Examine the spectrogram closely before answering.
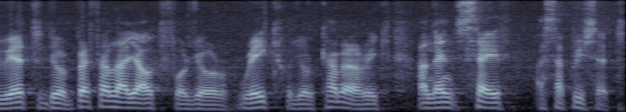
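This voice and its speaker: A man with a Spanish accent speaks at a moderate pace. His pitch is very deep and low, with ordinary variation. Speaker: software company representative. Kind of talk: product demo. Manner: halting.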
